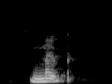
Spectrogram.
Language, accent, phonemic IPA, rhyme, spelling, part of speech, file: English, Southern England, /məʊp/, -əʊp, mope, verb / noun, LL-Q1860 (eng)-mope.wav
- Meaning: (verb) 1. To carry oneself in a depressed, lackadaisical manner; to give oneself up to low spirits; to pout, sulk 2. To make spiritless and stupid; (noun) The act of moping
